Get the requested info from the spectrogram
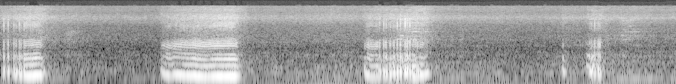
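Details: Snoring in a sleeping pet: short buzzing snores on successive breaths, some with a rattly, fluttering quality; snoring.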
